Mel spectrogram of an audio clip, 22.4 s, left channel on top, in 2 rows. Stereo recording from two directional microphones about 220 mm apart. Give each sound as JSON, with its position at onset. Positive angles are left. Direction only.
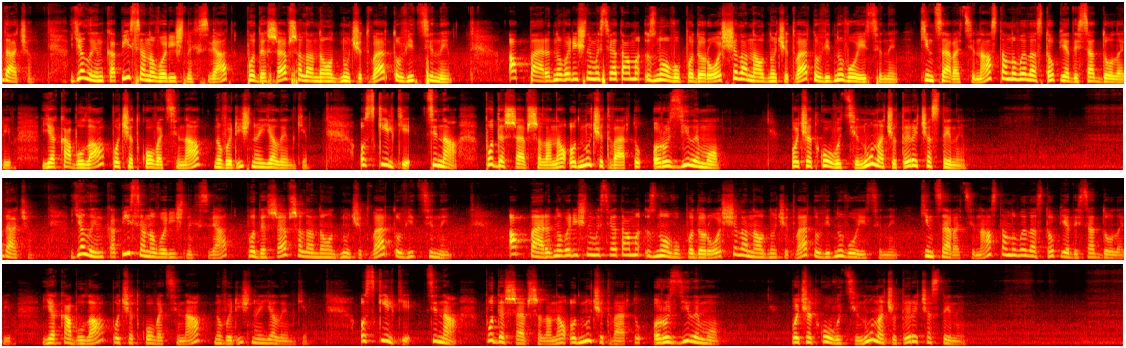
{"t": 0.0, "sound": "speech", "side_deg": 40}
